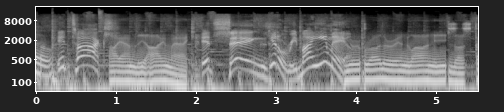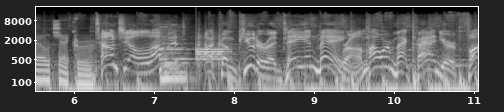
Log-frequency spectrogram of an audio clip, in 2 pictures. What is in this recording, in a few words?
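Radio Oldies promo; KISN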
